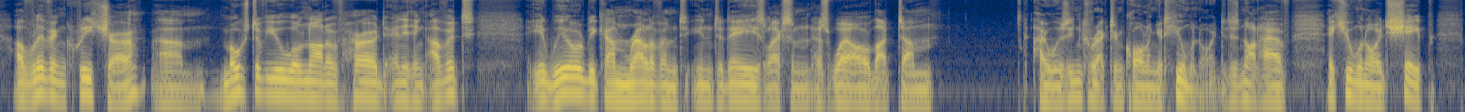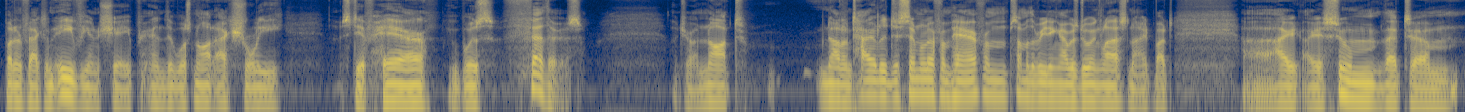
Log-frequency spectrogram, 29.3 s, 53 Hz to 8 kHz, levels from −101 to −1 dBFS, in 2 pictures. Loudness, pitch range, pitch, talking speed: -21 LUFS, 85-110 Hz, 95 Hz, 165 wpm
